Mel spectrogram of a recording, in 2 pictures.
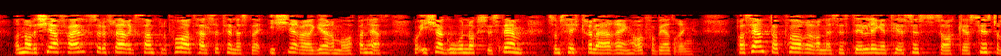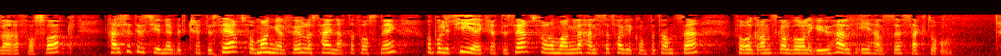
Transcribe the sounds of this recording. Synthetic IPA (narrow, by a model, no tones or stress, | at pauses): ɔnɔʁd̪ɛçeːʁfæɪlsɔɛʁd̪ɛfleːɾəɛksɛmpləpʰɔɑt̪hɛlsət̪ʰɛːnəst̪əɪçːəʁɛɑɡeːɾəɾmɛoːpənheːt̪ɔʔɪçːəhɑːɡuːənɔksʏst̪eːmsɔmsɪkʁəlæːʁɪŋoːɡfɔɾbeːd̪ʁɪŋ | pʰɑsɪɛnt̪ɔpʰoːʁøʁənəsɪnst̪ɪlːɪŋənt̪ʰɪlsyːnsːɑːkəsʏnsd̪ɛɔʋæːʁəfɔʁsʋɑːk | hɛlsət̪ʰɪlsyːnɛblɪt̪kʰʁɪt̪ɪseːʁt̪fɔʁmɑŋːəlfʏlɔsæɪnɛt̪ːəʁfɔʁsknɪŋ | ɔpʰʊlɪt̪ʰiːəɛkʰʁɪt̪ɪseːʁt̪fɔʁɔmɑŋləɦɛlsəfɑːɡlɪkʰʊmpət̪ʰɑnsəfɔʁɔːɡʁɑnskəɑlʋoːʁlɪɡʉːɦɛlɪɦɛlsəsɛkt̪ʰʊʁən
